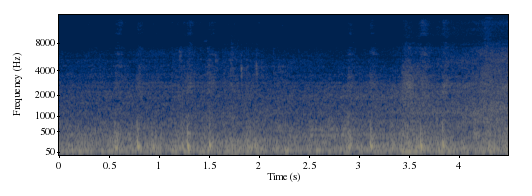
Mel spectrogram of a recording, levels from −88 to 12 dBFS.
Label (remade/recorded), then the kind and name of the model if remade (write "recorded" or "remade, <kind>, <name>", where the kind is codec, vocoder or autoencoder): recorded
